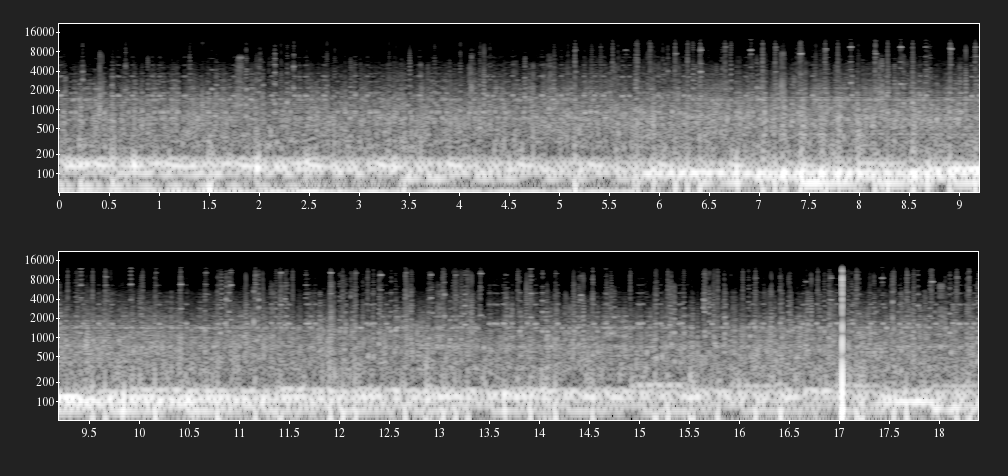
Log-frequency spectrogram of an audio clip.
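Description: Experimental glitch electronic noise: a dense low rumble of stepwise-shifting bass tones under a haze of scattered crackling clicks, with one sharp click near the end.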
